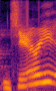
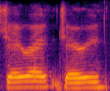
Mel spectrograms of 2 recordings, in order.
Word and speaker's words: Jr3y: Jerry, am I saying it right? Jerry? That Jerry. I go by many names. All right. Well, all right. So my name's J Ray. J Ray. Oh. Either works.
